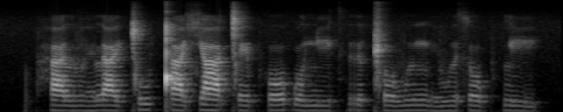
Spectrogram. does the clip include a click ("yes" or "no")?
yes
